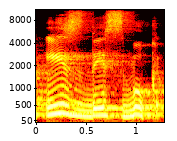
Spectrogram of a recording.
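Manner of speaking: very slow, each word drawn out; slow dictation. Shown as a demonstration. Teacher dictating the question to students, very slow. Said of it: "লেখা যাক".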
